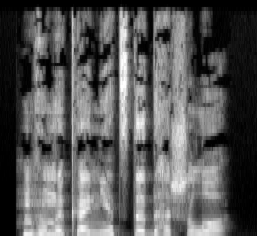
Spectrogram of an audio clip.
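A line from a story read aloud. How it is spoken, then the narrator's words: Short laugh. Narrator (Russian): Хохотнула Хаят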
